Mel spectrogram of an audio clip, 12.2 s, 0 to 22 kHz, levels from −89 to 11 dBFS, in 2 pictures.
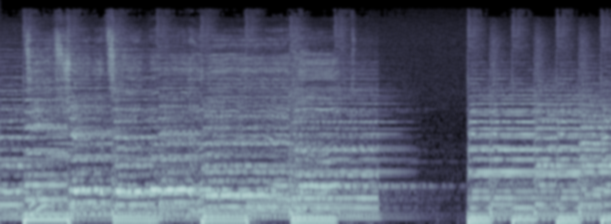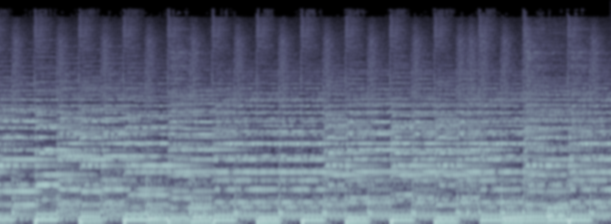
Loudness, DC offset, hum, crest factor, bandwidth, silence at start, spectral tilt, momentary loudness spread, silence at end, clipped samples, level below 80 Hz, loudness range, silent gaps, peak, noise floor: -13 LUFS; under 0.1%; none; 12 dB; 18.5 kHz; 0 s; -5 dB/octave; 2 LU; 0 s; under 0.1%; -20 dBFS; 3 LU; none; 0 dBFS; -44 dBFS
